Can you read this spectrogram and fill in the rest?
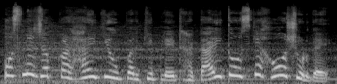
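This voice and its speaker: A woman telling a scripted horror story in a lively, expressive way. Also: very high-pitched, moderate pace, faint music behind.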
